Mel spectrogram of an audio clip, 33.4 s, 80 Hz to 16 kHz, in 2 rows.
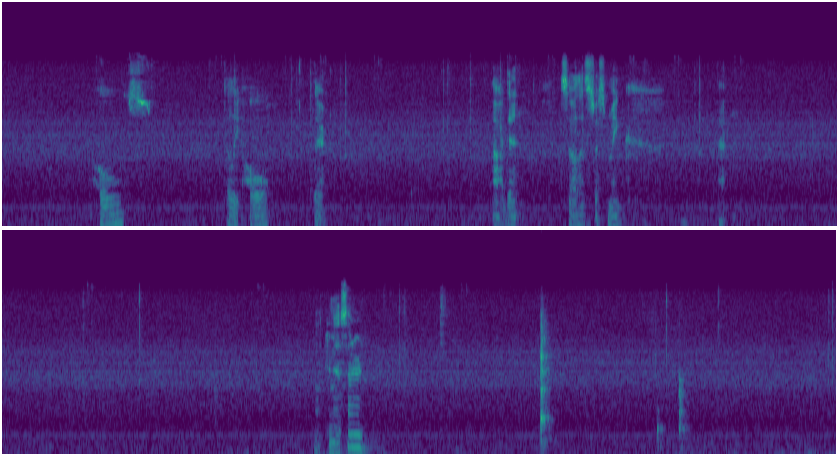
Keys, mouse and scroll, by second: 8.0-8.7 scroll up 4, 8.7 click, 9.2 click, 11.4 click, 18.2 right click, 24.6 click, 29.9 right click, 33.1 click.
